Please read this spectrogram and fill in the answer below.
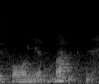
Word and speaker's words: Feuerbach: Le tesi su Feuerbach, ma si legge Feuerbach, le tesi su Feuerbach 1845 sono in realtà composte da poche paginette, d'accordo?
